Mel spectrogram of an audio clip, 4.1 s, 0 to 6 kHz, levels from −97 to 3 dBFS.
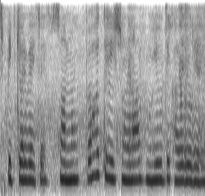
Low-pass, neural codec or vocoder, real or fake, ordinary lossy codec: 5.4 kHz; codec, 24 kHz, 3 kbps, HILCodec; fake; none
